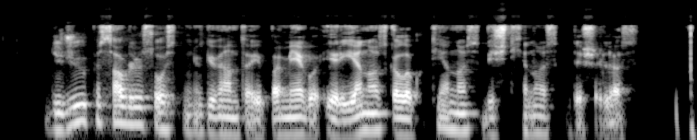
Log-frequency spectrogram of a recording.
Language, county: Lithuanian, Kaunas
